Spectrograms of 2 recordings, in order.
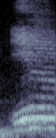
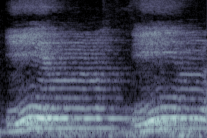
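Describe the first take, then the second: First: The vowel goes straight into the n, short. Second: The vowel is stretched out before the n. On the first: The speaker calls it right. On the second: The speaker calls it wrong. "hamzahnya itu di ayun dulu"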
